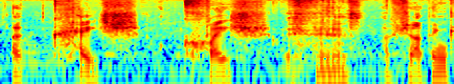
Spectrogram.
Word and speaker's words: quaich: Various pronunciations, but the usual one is quaich, which is actually a Scottish word, and it means a two-handled drinking bowl.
